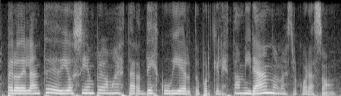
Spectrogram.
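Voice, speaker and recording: A woman co-hosting a church podcast, reflecting on a Bible passage in a relaxed, conversational way with hesitant fillers. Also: a little high, normal speed. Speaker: podcast co-host. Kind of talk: casual chat, Bible reflection.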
